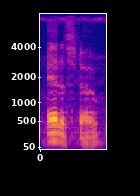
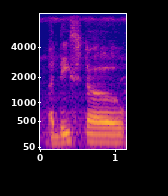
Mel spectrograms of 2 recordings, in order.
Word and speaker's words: Edisto: the background and it's edisto not adisto or um edisto it's like ed a person's name ed is and toe so edisto is how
